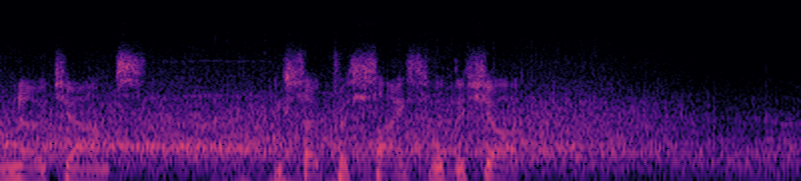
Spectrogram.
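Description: A crowd claps and cheers in a large open stadium.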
